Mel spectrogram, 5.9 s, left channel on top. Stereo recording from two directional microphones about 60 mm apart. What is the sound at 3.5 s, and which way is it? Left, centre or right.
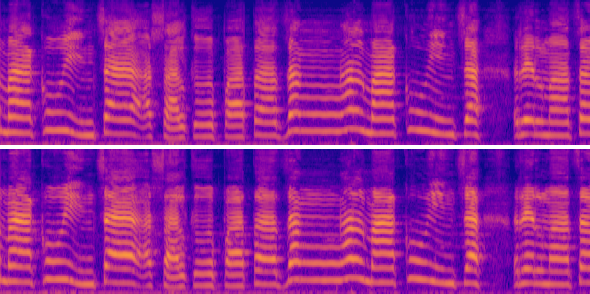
Speech, left.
